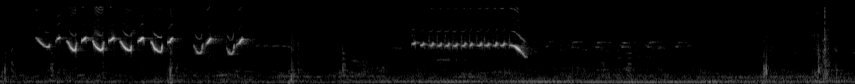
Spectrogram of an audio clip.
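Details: A common iora gives a quick run of about a dozen bright, looping whistles, then a steady buzzy trill ending in a sharp downward slur; the song is played as a lure to draw ioras.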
